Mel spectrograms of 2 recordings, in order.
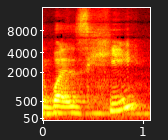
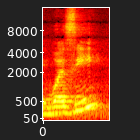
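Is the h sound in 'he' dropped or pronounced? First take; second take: pronounced; dropped. First: The h sound in 'he' is clearly pronounced. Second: The h sound is dropped and the words link. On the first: The speaker calls it wrong. "We don't say was he" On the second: The speaker calls it right. "we actually drop that H and the word before will link to it"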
